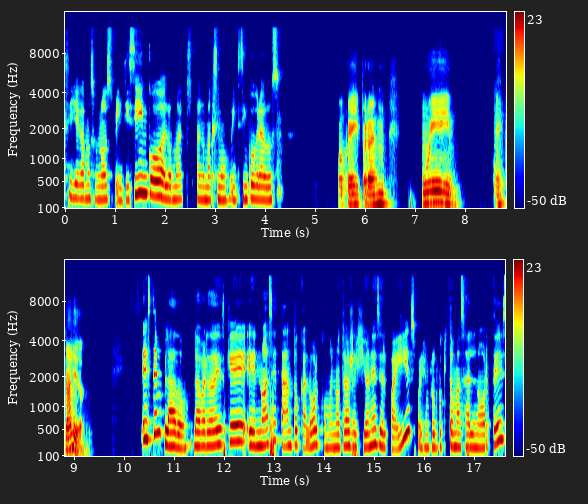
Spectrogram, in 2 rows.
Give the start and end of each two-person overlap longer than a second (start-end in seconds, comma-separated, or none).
none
